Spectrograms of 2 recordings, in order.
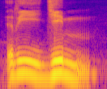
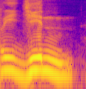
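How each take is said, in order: First: The word ends with a merged M sound. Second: The word ends with a clear N sound. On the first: The speaker calls it right. "tapi rijim" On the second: The speaker calls it wrong. "jangan dibaca rijin"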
